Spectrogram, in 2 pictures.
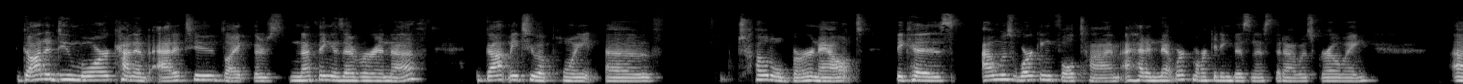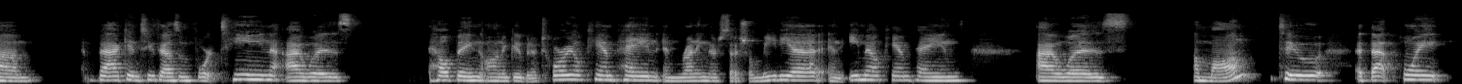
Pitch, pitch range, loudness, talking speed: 180 Hz, 165-205 Hz, -19 LUFS, 130 wpm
